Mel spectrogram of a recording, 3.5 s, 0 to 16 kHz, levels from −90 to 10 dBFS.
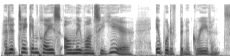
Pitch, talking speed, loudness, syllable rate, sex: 190 Hz, 240 wpm, -17 LUFS, 6.3 syllables/s, female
